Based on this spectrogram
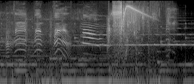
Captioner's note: buzzing; meowing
